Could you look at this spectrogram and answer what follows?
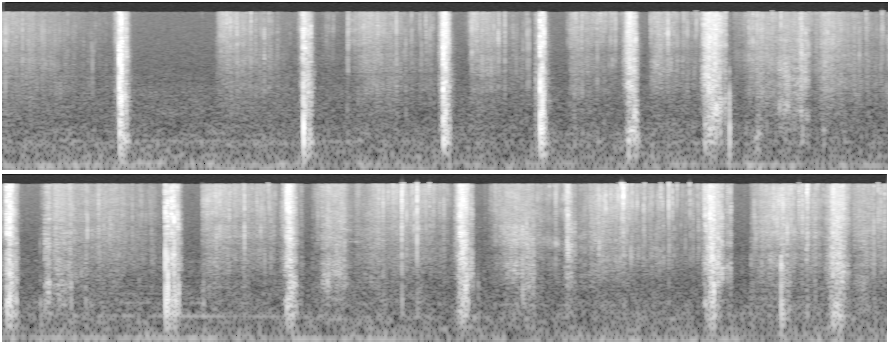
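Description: Soft sizzly butter slime being poked, pressed and pulled by fingers, giving sharp pops and clicks about once a second over a faint crackle as air pockets in the slime burst.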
